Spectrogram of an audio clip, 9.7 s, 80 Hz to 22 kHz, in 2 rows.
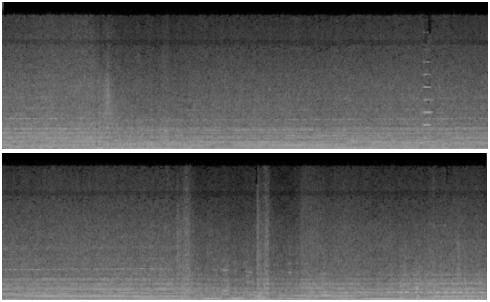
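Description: Porsche 911 992 GT3 engine climbing steadily in pitch as it accelerates hard, loud and close, with a brief shift partway through and no talk.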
